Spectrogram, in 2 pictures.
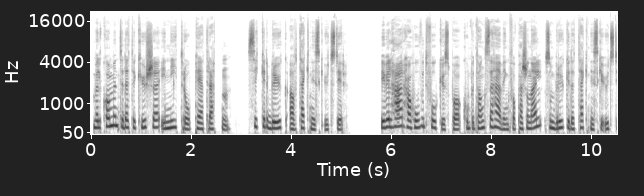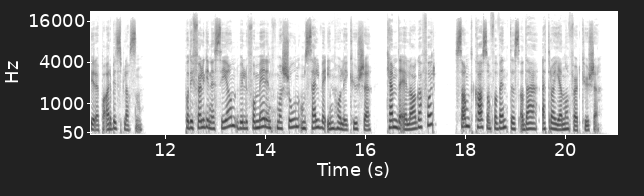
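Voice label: Norwegian e-learning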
